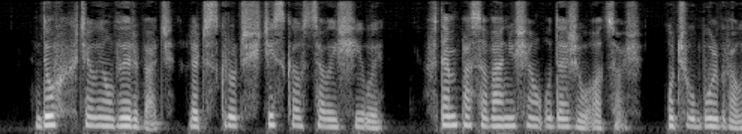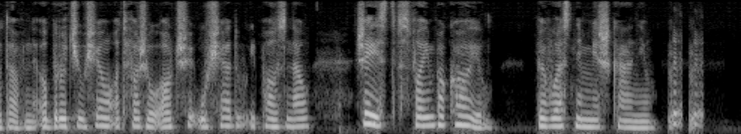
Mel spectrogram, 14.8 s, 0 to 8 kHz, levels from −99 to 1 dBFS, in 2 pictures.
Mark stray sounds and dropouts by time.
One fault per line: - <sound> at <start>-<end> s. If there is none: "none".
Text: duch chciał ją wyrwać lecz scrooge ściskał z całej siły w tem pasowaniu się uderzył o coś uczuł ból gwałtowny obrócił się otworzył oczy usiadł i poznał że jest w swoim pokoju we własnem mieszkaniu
- laugh at 14.1-14.5 s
